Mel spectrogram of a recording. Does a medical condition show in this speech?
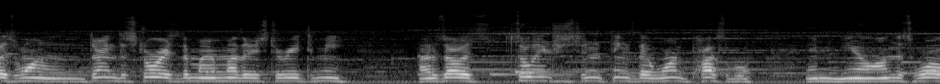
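Yes: traumatic brain injury.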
